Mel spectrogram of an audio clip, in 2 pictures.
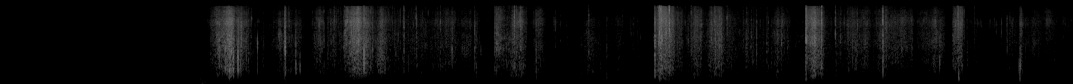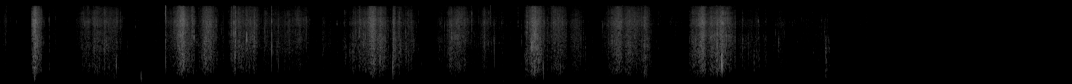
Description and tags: walking the leaves
Slow walking on dry leaves.
steps, walk, Panska, foot, walking, leaves, step, footsteps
